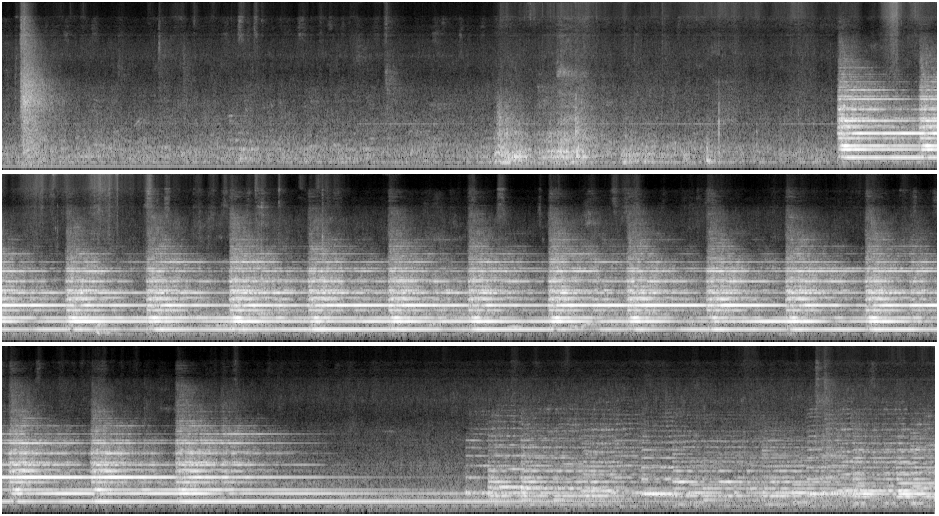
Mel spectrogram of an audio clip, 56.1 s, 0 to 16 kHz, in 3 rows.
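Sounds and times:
church bell tolling: 10.3 - 56.0.

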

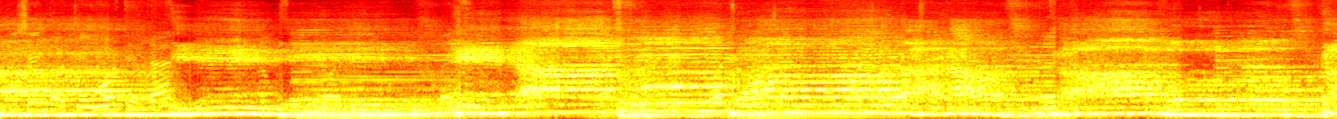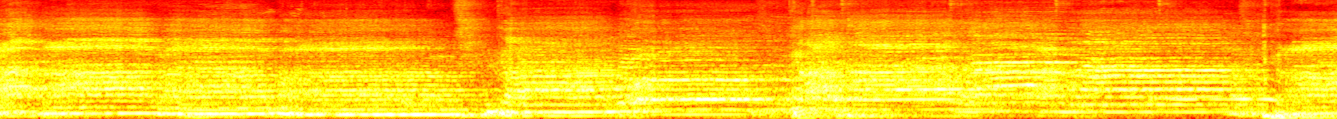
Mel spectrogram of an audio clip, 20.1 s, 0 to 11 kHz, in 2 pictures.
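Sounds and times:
man singing into a microphone: 0.0 - 17.2
voices singing along: 0.0 - 20.0.

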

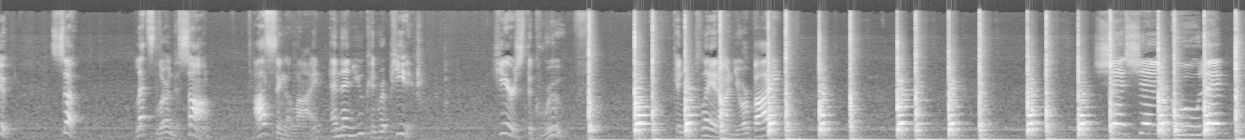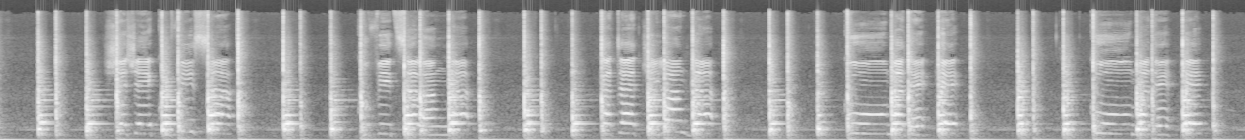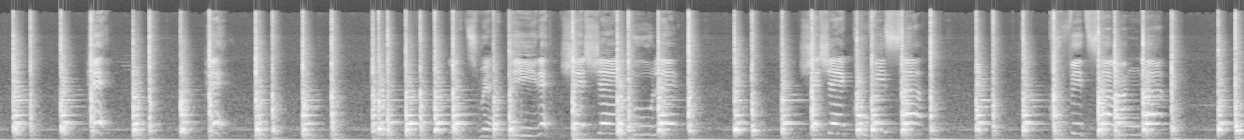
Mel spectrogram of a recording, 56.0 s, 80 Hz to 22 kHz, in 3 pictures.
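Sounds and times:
hand drum groove: 8.8 - 56.0
man singing call lines: 10.1 - 11.8, 16.4 - 18.5, 20.2 - 22.3, 24.1 - 25.9, 27.6 - 29.6, 31.3 - 33.2, 35.0 - 36.9, 38.6 - 39.1, 40.4 - 40.8, 44.0 - 47.7, 49.3 - 51.4, 53.1 - 55.0.

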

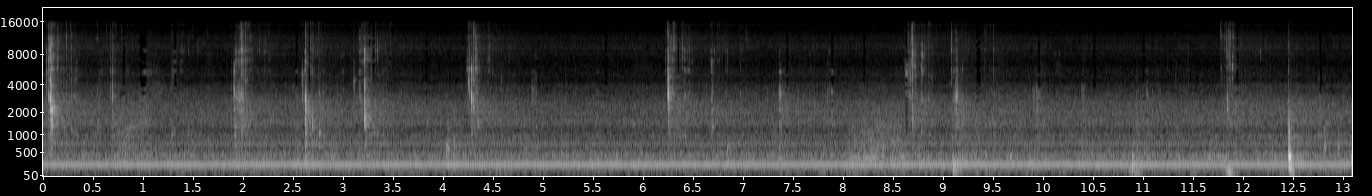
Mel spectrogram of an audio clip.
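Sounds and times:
person chewing food: 0.0 - 3.5, 4.1 - 5.0, 6.2 - 8.0, 8.6 - 12.0
low electrical hum: 0.0 - 13.0.

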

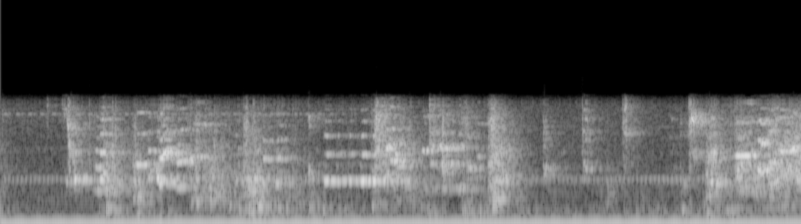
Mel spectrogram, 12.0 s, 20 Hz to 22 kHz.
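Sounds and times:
burst of sliding pitches: 0.0 - 12.0
short high squeaks: 0.0 - 12.0
steady held tone: 0.0 - 12.0.

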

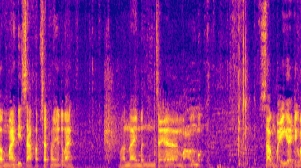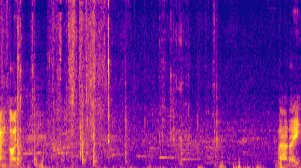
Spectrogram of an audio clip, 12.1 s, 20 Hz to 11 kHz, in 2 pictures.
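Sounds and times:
faint background music: 0.0 - 12.0
cardboard box being handled: 6.0 - 8.6.

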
